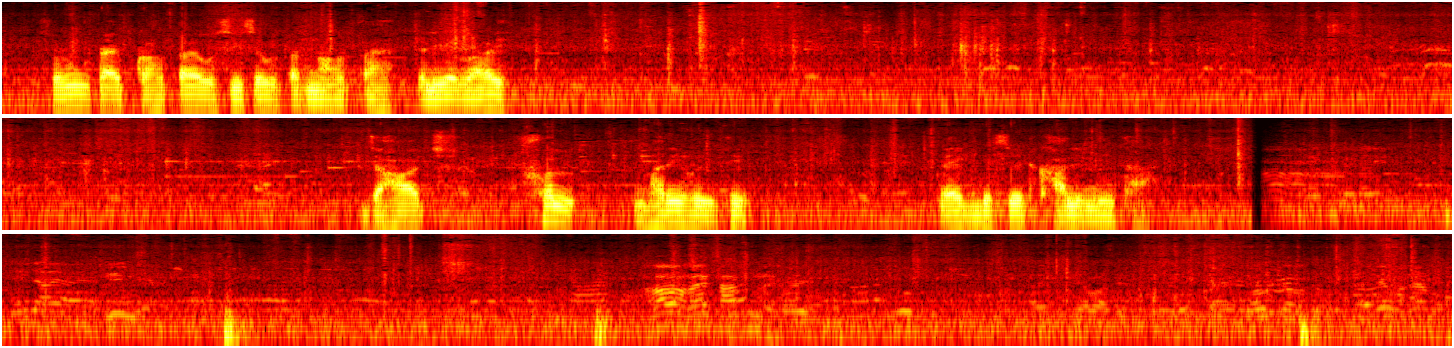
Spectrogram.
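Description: Passengers murmur and chatter in the background.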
